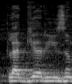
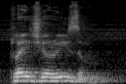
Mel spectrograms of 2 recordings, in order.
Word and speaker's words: plagiarism: That is, ये प्लेगियरिज्म नहीं है, पहली दफ़ा पढ़ने में यही लगता है प्लेगियरिज्म, गलत। दिस इज़ प्लेजरिज्म या प्लेजरिज्म, प्लेजरिज्म। बहुत लोग इसको इज़्म पढ़ते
